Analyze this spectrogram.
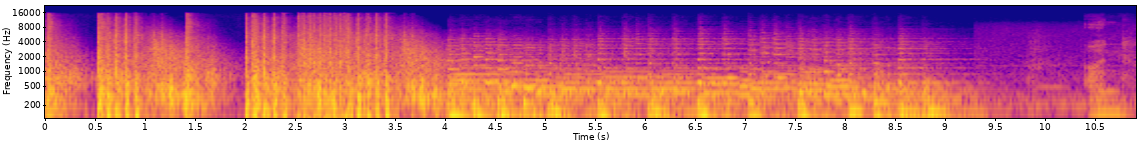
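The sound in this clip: Automatic gunfire in a shootout: several loud, rapid bursts of machine-gun fire that then give way to music.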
